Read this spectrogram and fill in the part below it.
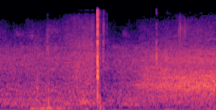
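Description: A baseball smacks sharply into a catcher's mitt.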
